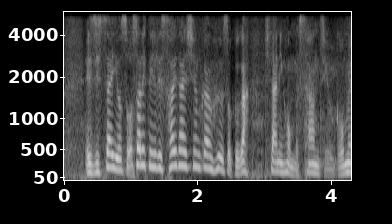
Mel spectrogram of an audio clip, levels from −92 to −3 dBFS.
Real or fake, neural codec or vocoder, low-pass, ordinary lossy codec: fake; codec, 16 kHz in and 24 kHz out, 0.9 kbps, LongCat-Audio-Codec, fine tuned four codebook decoder; 5.4 kHz; none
